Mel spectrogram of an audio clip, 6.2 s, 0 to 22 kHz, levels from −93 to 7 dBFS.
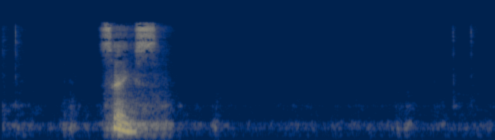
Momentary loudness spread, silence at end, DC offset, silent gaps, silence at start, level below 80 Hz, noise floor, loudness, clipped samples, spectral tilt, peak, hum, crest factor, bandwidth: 15 LU; 4.1 s; under 0.1%; none; 1.25 s; -88 dBFS; -80 dBFS; -29 LUFS; under 0.1%; -4 dB/octave; -12 dBFS; none; 26 dB; 12.5 kHz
